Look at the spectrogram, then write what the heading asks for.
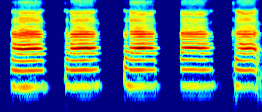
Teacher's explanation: punya sifat hams tadi, maka sedikit ada suara angin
